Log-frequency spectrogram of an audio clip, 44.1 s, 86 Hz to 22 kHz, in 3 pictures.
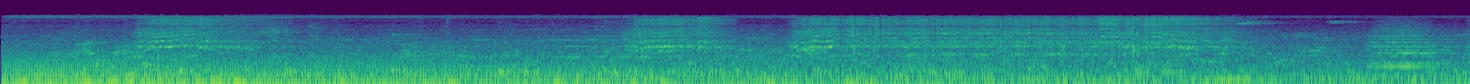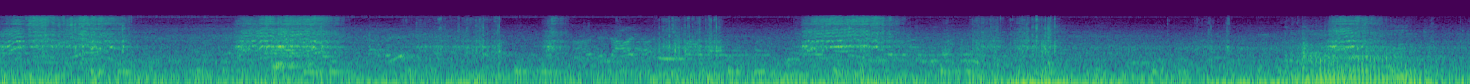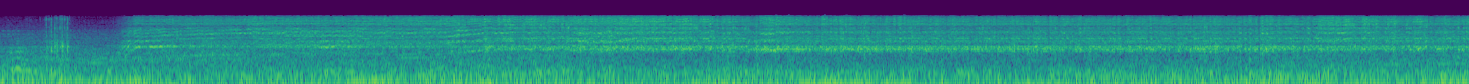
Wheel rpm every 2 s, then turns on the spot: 20, 20, 0, 50, 140, 140, 10, 50, 40, 30, 10, 50, 20, 10, 20, 90, 160, 210, 230, 230, 230, 230.
18-20 24-26 28-30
